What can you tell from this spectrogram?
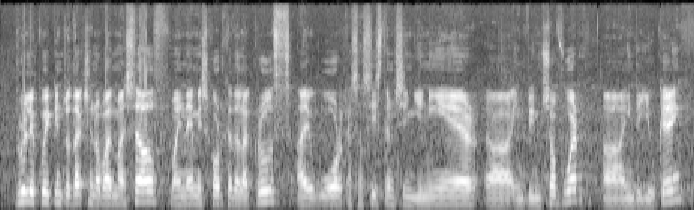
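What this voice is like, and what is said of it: Spanish accent. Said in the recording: “I'm Spanish, as you can hear by my accent”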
